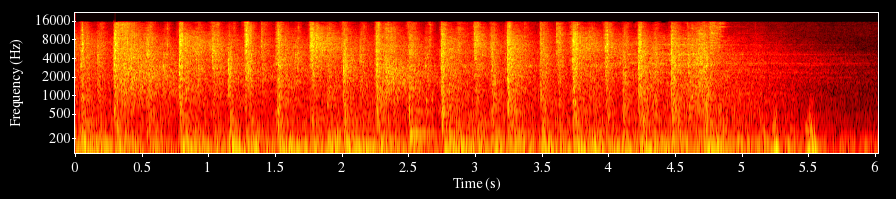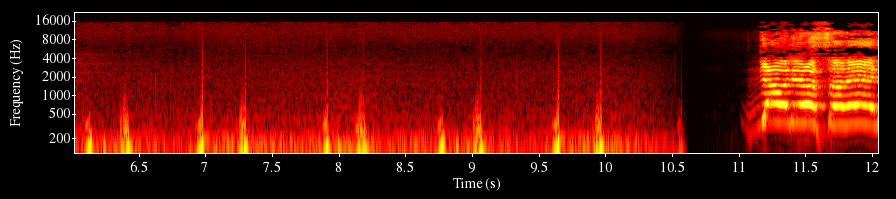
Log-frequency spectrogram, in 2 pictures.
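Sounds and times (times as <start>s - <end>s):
heartbeat thumps: 5.1s - 10.6s
steady low hum: 5.1s - 10.6s.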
